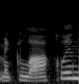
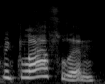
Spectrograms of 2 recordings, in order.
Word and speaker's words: McLaughlin: Oh, it's not McLaughlin, it's McLaughlin.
